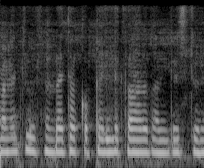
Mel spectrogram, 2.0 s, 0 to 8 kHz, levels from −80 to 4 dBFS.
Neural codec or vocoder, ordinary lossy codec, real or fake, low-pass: codec, 32 kHz, 1.9 kbps, SNAC; MP3, 48 kbps; fake; 7.2 kHz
